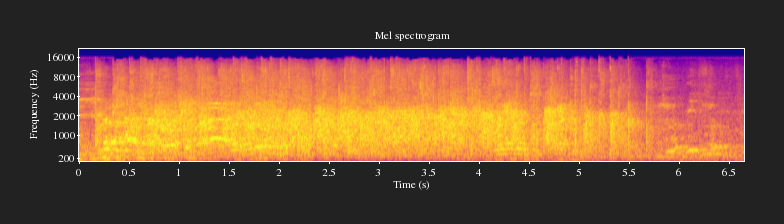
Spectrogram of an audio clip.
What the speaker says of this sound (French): surtout quand j'ai un public chaud qui m'applaudit.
